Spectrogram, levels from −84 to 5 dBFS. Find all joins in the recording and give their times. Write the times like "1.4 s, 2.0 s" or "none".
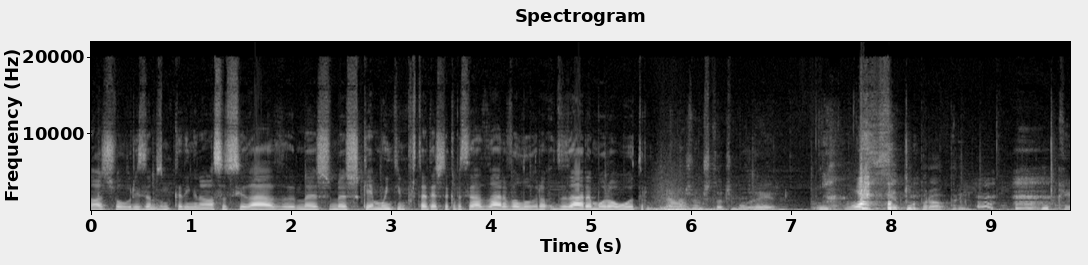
5.6 s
